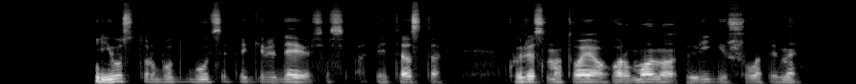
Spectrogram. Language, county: Lithuanian, Šiauliai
